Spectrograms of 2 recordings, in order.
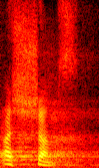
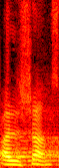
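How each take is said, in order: First: The L is dropped and the sh is doubled. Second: The L sound is clearly heard before sh. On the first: The speaker calls it right. "we say ash-shams" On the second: The speaker calls it wrong. "We don't say al-shamsiyya or al-shams"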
